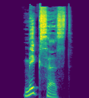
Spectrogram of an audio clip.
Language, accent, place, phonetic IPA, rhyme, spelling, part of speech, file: German, Germany, Berlin, [ˈmɪksəst], -ɪksəst, mixest, verb, De-mixest.ogg
- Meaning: second-person singular subjunctive I of mixen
